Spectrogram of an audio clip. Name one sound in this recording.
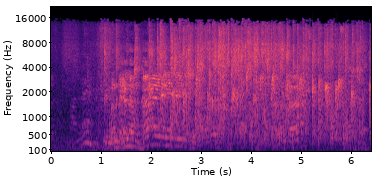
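A crowd of people claps and cheers.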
